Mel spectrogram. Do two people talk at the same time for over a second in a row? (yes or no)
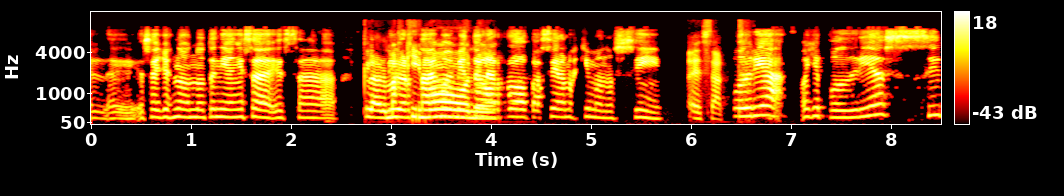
yes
